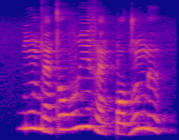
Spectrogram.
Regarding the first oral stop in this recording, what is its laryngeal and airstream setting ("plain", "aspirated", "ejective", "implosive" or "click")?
plain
